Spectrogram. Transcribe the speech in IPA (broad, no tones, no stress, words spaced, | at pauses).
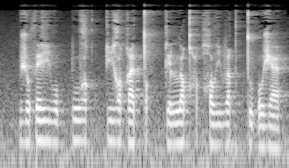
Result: ʒoθeɣi βopːuɣuq kːiɣu qetːoq kːelːuqʰuq χuɣiβiqtːu ʔoʒæ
